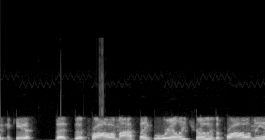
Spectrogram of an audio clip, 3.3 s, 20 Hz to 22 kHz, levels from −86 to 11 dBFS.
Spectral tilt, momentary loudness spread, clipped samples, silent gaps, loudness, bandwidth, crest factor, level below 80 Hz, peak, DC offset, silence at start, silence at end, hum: -6.5 dB/octave; 4 LU; under 0.1%; none; -14 LUFS; 6.4 kHz; 12 dB; -62 dBFS; -2 dBFS; under 0.1%; 0 s; 0 s; none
